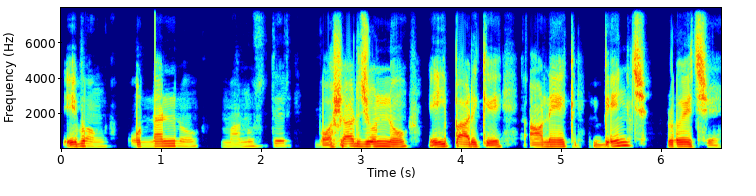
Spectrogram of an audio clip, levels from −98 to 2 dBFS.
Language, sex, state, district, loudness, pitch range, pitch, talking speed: Bengali, male, West Bengal, Jhargram, -14 LUFS, 110-135 Hz, 120 Hz, 100 wpm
